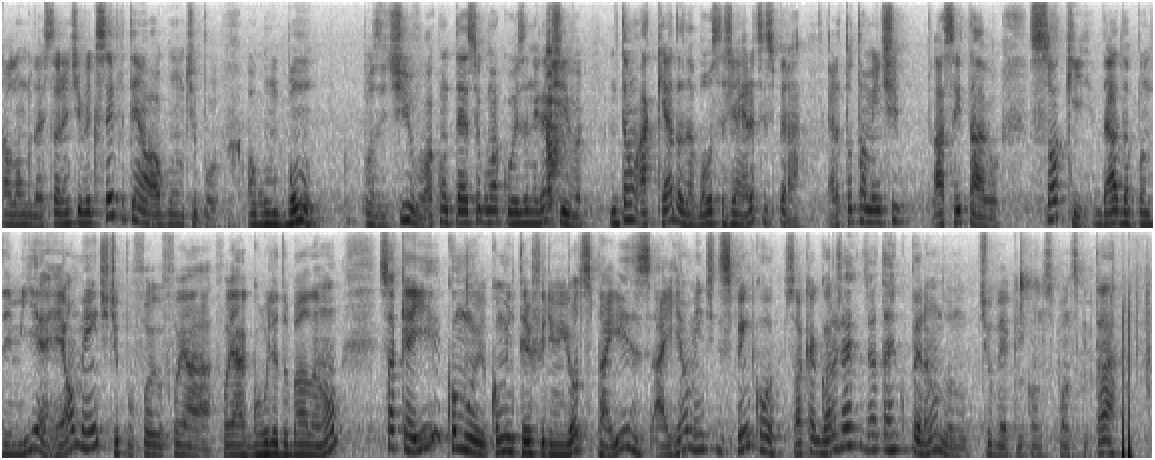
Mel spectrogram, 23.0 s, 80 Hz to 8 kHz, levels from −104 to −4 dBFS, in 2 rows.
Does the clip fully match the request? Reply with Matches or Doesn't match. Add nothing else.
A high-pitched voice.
Doesn't match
